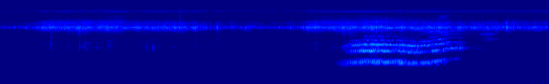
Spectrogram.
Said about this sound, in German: Meine Katze gurt mal wieder rum.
